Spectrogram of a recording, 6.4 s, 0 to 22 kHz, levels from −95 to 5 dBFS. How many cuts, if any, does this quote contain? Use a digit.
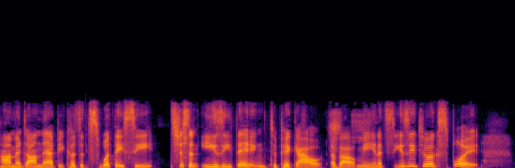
2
